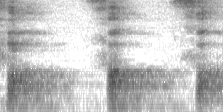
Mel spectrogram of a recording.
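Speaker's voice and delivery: "ফা" as a very short /fə/; weak form. Shown as a demonstration. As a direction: say "ফা" with a reduced uh vowel. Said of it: "উইক সাউন্ডে sound আসছে". ("ফা" খুব ছোট করে)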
